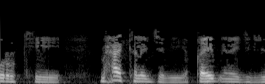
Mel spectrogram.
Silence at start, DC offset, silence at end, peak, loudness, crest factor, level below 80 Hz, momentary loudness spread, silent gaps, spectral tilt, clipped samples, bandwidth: 0 s; under 0.1%; 0 s; -6 dBFS; -25 LUFS; 20 dB; -58 dBFS; 12 LU; none; -5.5 dB/octave; under 0.1%; 5.4 kHz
